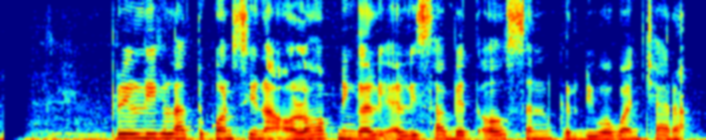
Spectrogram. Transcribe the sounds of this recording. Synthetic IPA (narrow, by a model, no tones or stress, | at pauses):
pɾililat̪ukɔnsina̰ʔɔ̰lɔɦɔk̚niŋɡaliʔɛlisabɛt̪ɔ̰lsɔnkɨrdiwawaɲt͡ʃaɾa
